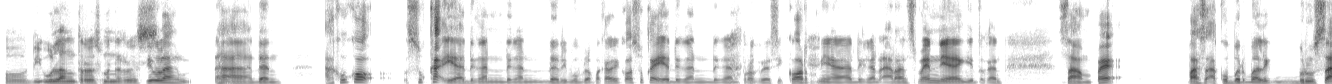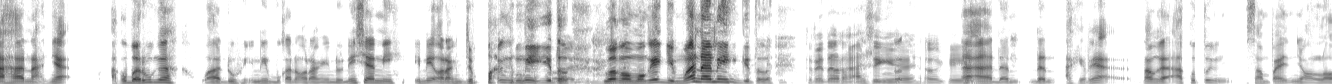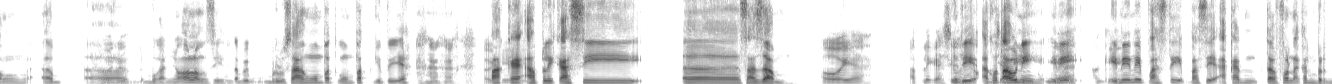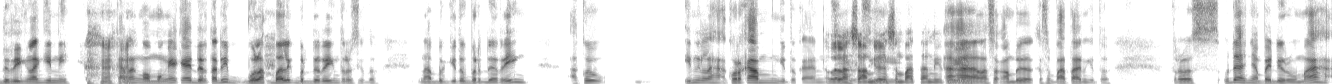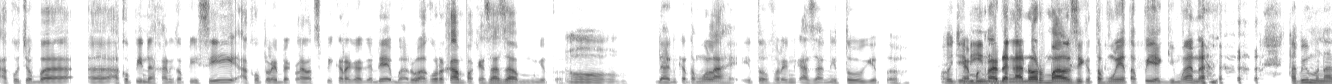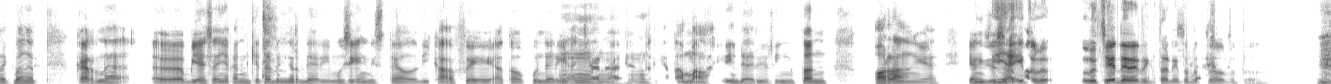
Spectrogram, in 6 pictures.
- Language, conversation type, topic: Indonesian, podcast, Lagu apa yang menurutmu paling menggambarkan hidupmu saat ini?
- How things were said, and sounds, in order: chuckle; in English: "record-nya"; laughing while speaking: "Jepang nih gitu"; chuckle; tapping; other background noise; laugh; laugh; in English: "playback"; in English: "speaker"; in Japanese: "Fūrinkazan"; laughing while speaking: "gitu"; laughing while speaking: "gimana?"; laugh; cough; in English: "ringtone"; in English: "ringtone"; unintelligible speech; chuckle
